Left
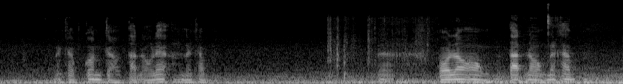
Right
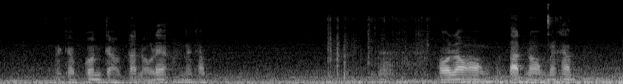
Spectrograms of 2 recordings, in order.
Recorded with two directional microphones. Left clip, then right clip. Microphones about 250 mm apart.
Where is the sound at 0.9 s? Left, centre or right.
Left.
